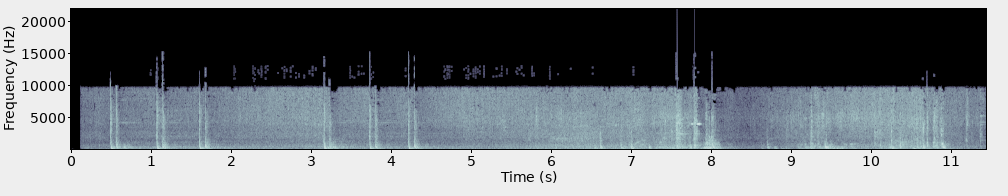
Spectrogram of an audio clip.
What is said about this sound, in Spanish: Pues es un sonido simple, pero con mucha importancia. Se trata del momento de la apertura de la Puerta del Perdón en el monasterio de Santo Toribio de Liébana.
